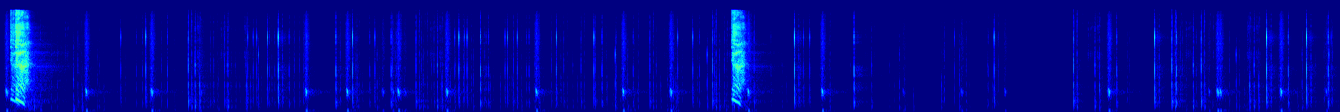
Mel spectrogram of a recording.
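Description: Quick footsteps thud as a figure runs down steps.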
